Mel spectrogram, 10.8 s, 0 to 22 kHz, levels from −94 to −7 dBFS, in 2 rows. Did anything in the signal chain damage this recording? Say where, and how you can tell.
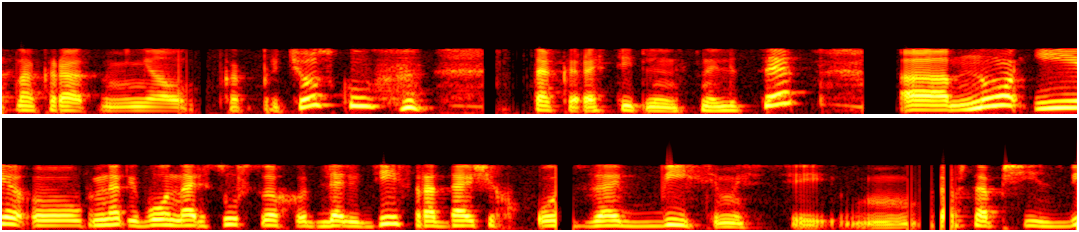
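Yes. Network stage: packet loss filled with silence at 0.88, 2.4, 4.3, 8.14 and 9.9 s. Hard-edged holes chop the speech, in steps that fit 10 ms packets.

Processing stage: a time-stretched section from 4.68 to 7.80 s runs 1.58 times faster at unchanged pitch, sounding rushed, likely from software dropping short pieces.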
